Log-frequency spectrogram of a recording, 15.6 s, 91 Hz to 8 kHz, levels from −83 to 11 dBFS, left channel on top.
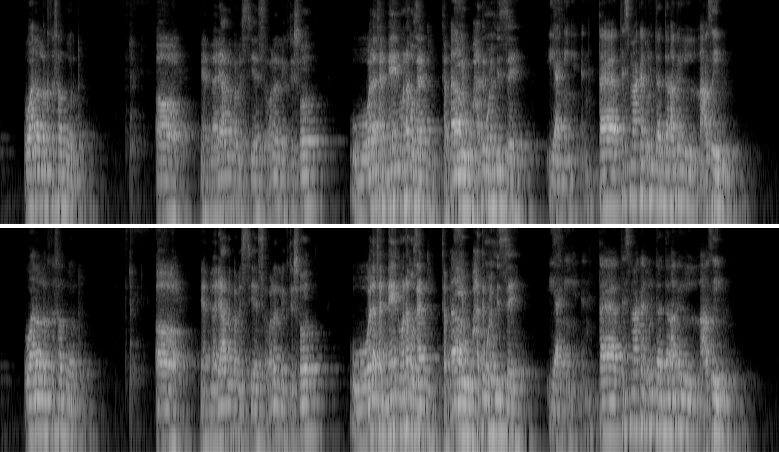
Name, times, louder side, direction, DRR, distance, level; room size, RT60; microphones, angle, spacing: voice 1, 0.5-1.5 9.0-9.3 11.0-14.5, equal, 45° left, 2 dB, 0.4 m, -24 dB
voice 2, 3.1-3.6 4.0-6.2 7.0-10.4, right 1 dB, 30° right, 0 dB, 0.4 m, -25 dB
2.1 x 2.0 x 3.3 m, 0.83 s
head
